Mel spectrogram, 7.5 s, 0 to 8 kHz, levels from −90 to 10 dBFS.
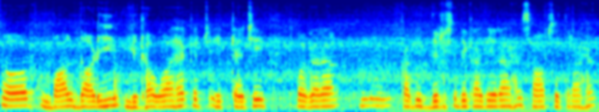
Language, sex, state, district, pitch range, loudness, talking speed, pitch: Hindi, male, Uttarakhand, Tehri Garhwal, 150-175 Hz, -14 LUFS, 150 wpm, 160 Hz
